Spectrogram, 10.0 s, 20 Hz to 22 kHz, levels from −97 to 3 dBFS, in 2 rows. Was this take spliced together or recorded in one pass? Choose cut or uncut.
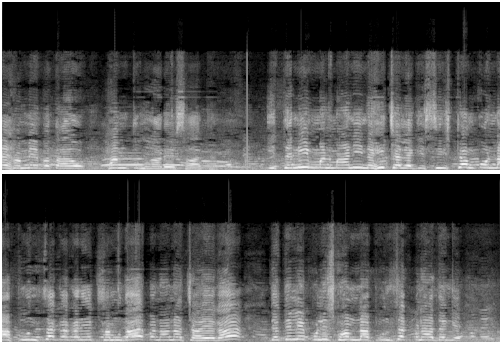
uncut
